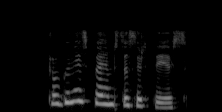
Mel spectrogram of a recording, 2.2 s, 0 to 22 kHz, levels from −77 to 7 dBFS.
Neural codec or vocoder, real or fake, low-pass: codec, 16 kHz, 4.8 kbps, FACodec; fake; 7.2 kHz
